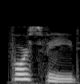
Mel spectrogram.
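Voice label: "force-feed", American English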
